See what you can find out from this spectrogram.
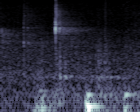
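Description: A cane knocks on a hard floor: one sharp, bright tap followed by a few dull, low thuds, fairly quiet, with a brief hollow ring after the strike as the sound reflects through a doorway.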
